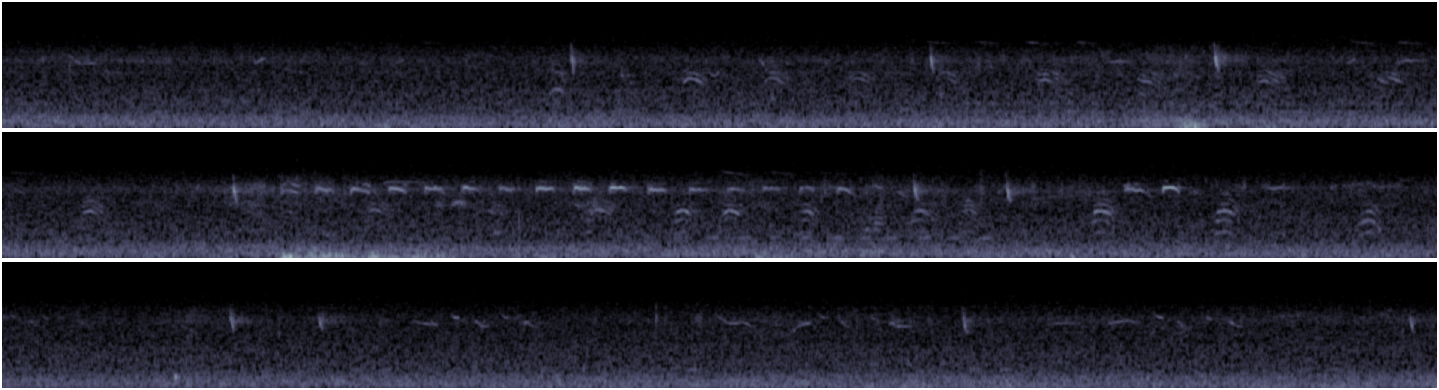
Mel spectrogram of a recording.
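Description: Wild birds calling and chirping, busiest about a third of the way in with a quick run of high notes, then scattered calls. A low thump comes about eight seconds in and a longer low rumble about twelve seconds in.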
